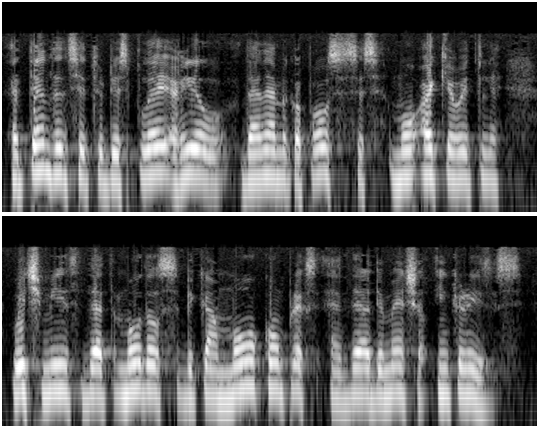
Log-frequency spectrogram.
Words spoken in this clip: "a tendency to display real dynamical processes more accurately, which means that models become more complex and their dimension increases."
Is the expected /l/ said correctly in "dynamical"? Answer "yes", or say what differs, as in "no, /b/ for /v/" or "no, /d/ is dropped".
yes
